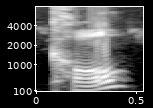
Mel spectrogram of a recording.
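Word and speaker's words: 子: Yeah, okay, apparently the pronunciation for the kanji you're looking for is ko, which translates to child.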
